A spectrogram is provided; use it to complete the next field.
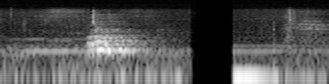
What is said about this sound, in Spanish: Lo siento, esa es mi perrita.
